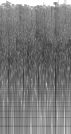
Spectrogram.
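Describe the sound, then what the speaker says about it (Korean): A Korean church congregation claps together for one another, a dense broadband patter with a few sharper hand-claps standing out, fairly close and steady through a brief burst. "옆에 사람 박수를 좀 쳐드리세요."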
